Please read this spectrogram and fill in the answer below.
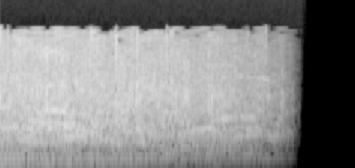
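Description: Applause, with a few voices, over the dying last chord of a choir's praise chorus, fading and cutting off just before the end.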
